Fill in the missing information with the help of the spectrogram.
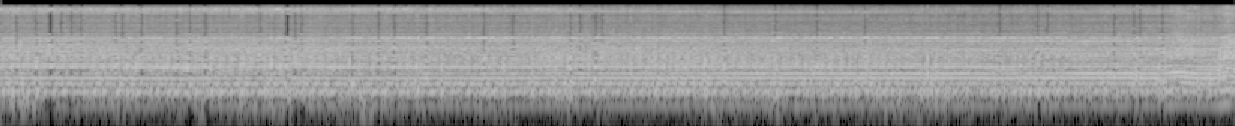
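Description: Small two-stroke petrol engine of a large-scale RC car idling steadily with an even buzz. Near the end a rising and falling whine cuts in.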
